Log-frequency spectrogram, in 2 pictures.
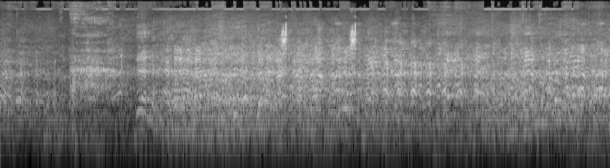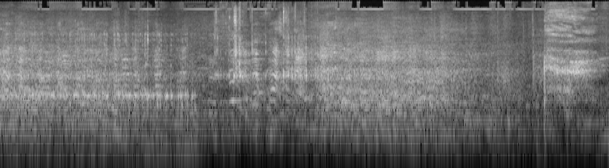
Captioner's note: slurping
